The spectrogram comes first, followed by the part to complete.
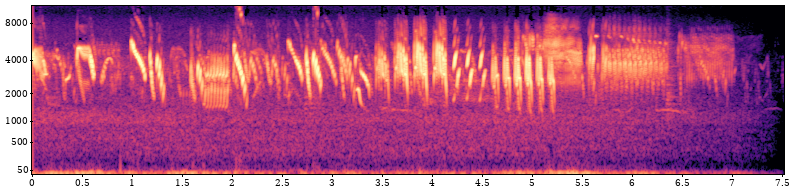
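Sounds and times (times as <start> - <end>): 
Calandra lark Melanocorhypha calandra singing: 0.0 - 7.5.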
